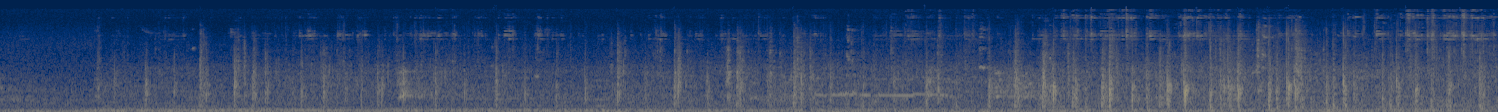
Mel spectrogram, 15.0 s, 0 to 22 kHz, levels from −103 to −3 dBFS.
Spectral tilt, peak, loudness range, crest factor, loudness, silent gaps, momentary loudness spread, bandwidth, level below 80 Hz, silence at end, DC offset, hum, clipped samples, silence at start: -4 dB/octave; -24 dBFS; 7 LU; 28 dB; -52 LUFS; none; 10 LU; 16 kHz; -62 dBFS; 0 s; under 0.1%; none; under 0.1%; 0 s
